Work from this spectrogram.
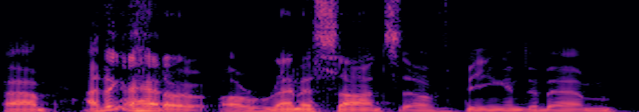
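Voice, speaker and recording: A man who is a comedian guest on a podcast, chatting casually in a halting, rambling, slangy way. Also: mid-range voice.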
